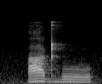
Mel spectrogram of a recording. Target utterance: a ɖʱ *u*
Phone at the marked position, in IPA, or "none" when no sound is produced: u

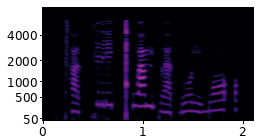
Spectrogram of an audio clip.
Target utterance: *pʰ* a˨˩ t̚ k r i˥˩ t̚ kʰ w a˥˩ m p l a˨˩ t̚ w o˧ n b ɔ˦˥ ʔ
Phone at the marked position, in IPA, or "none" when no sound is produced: tʰ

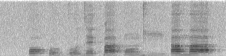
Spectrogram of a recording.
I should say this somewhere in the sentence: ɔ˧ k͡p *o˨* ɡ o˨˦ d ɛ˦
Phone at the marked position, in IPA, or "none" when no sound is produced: o˨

